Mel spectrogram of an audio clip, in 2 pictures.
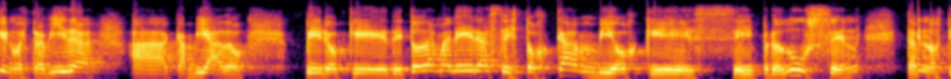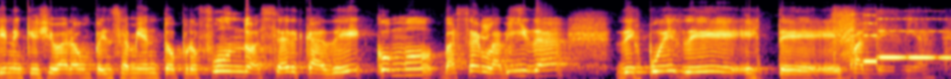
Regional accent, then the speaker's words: Buenos Aires, Argentina; Yo soy de Buenos Aires, de un barrio de Buenos Aires que se llama Núñez.

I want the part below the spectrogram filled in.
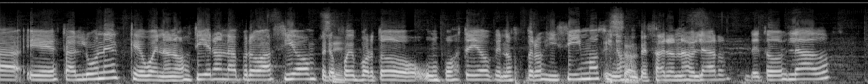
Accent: Quilmes, Buenos Aires Province, Argentina; Sí, de Quilmes.

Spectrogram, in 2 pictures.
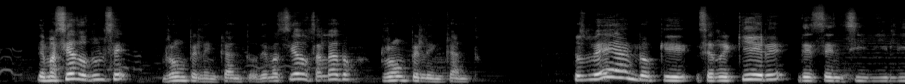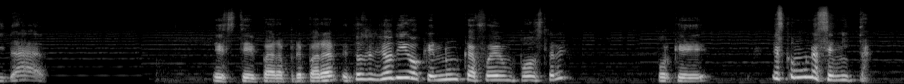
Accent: Costa Rica; born there; Para mí, haber nacido en Costa Rica está bien, pero soy mexicana.

